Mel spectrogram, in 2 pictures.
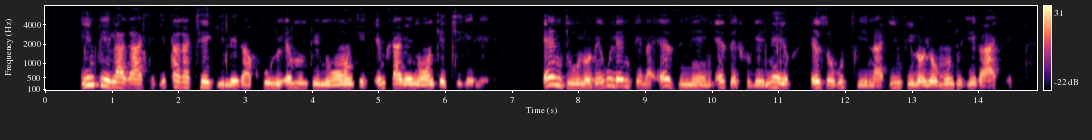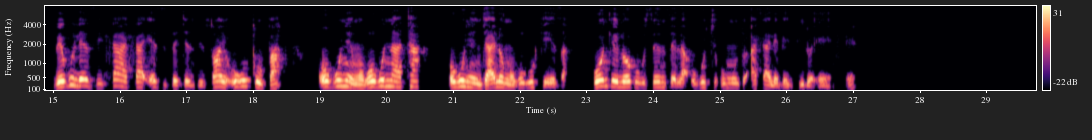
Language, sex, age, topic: North Ndebele, female, 50+, health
